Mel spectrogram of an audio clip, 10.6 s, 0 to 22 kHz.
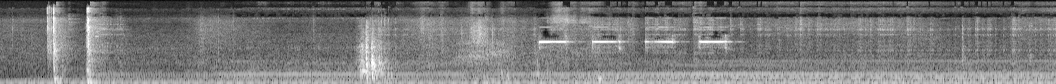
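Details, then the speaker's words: Old UPS with two 18 Ah batteries and new batteries fitted, powering Wi-Fi and network gear at barely any load: low steady hum with a rough growl, a few clicks, then short high beeps about twice a second; noisy but working. "This thing, I'm telling you right now, this is a noisy UPS. Like, listen to it. It's got a growl to it. It's old. It works still."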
